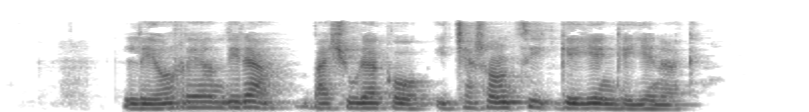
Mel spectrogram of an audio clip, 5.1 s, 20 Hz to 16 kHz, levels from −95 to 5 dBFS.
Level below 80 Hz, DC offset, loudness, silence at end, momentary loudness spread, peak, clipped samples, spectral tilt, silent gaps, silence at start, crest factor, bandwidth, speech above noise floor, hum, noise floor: -78 dBFS; under 0.1%; -28 LUFS; 0.7 s; 7 LU; -10 dBFS; under 0.1%; -5 dB/octave; none; 0.8 s; 18 dB; 8 kHz; over 62 dB; none; under -90 dBFS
